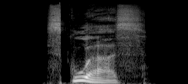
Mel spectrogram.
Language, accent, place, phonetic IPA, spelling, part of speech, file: German, Germany, Berlin, [ˈskuːas], Skuas, noun, De-Skuas.ogg
- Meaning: plural of Skua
